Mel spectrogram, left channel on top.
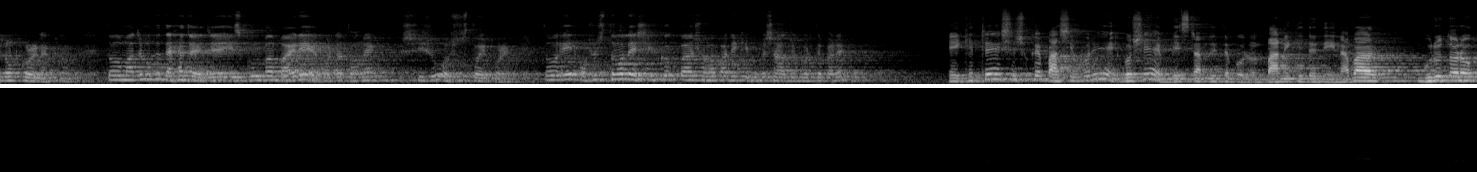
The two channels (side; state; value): right; silent; 56 dB below the other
